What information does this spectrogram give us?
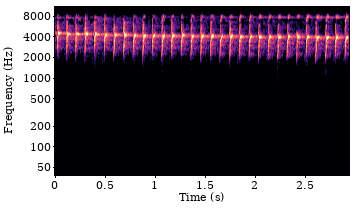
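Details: Lovebird ngekek song meant to prompt other lovebirds to sing: brisk, regular high chirps, about three to four each second, clear and uninterrupted.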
